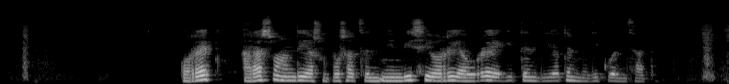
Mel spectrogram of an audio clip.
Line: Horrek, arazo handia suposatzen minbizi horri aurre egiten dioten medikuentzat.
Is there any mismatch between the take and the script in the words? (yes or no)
no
